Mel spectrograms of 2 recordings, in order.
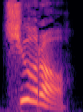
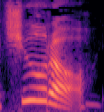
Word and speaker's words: churro: it's pronounced churro. – Right. – Well, right? – That's pretty good. Churro. – It's Spanish. Mexican. – I have my housekeeper. She taught me that I'm saying it wrong. I told her I have an Australian accent. You know, I have an Australian accent, so I'm not going to say it right. In any case, so, but she said churro. Like she got me to roll my R's.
